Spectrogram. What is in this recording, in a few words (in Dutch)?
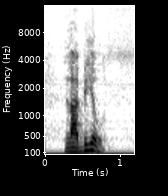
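"labiel", Dutch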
